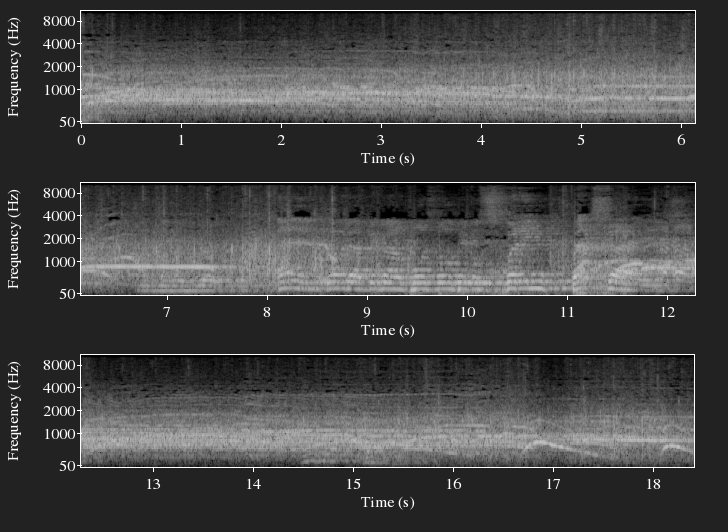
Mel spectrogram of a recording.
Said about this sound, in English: Give a round of applause for this incredible theatre. Come on.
